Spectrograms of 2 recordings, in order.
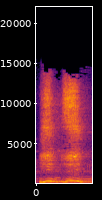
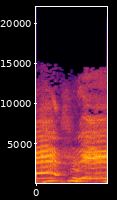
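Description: First: Buzzing zzz saw noise; saw sound. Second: Much higher shouted zzz; hyping kids to buzz louder. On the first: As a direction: buzz like a saw cutting wood. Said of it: "what kind of sound does it make". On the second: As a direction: yell the saw sound to win the contest. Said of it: "really loud 'cause it's gonna be a contest". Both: Shown as a demonstration.

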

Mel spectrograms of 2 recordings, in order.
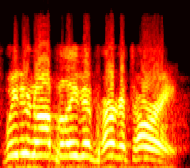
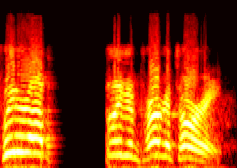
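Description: First: High, loud, fast mock declaration; hammed-up insistent denial; mock website proclamation. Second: High, loud, fast mock yell; hammed-up yelled denial. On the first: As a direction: read it like a banner in all caps. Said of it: "They say on their websites". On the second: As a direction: shout it like bold capital letters. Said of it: "It's like they're yelling at you".

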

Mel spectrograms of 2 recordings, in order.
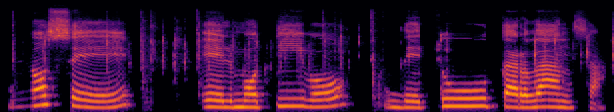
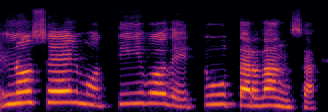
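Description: First: Very slow, phrase by phrase with pauses; slow dictation. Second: Higher, slow but joined-up reading; reading aloud to class. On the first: Teacher writes an example sentence, slow broken dictation. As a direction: dictate in pieces at writing speed. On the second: Teacher reads the example to pupils, higher joined-up reading. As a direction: read the whole sentence out in one go. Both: Shown as a demonstration.

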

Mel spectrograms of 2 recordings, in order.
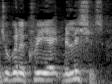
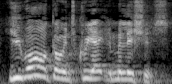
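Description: First: Said in the usual way. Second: ARE hit hard, every word spelled out; emphatic insistence. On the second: Real, not acted. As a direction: punch ARE and say "going to" in full. Repeats his warning emphatically.

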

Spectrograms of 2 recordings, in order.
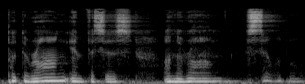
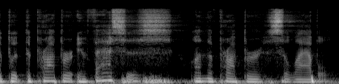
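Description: First: Said in the usual way. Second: "emphasis" and "syllable" each stressed on the middle syllable; misplaced stress. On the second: Shown as a demonstration. Preacher joking about proper emphasis, "emphasis" and "syllable" stressed on second syllables. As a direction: jokingly stress em-PHA-sis for "emphasis", syl-LA-ble for "syllable".

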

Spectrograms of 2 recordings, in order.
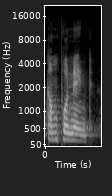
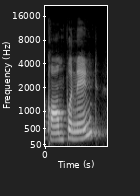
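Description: First: Component starting with a weak "kum"; correct pronunciation. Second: Component starting "kom", with an open o; wrong pronunciation. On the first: Teacher correcting the mistake, correctly pronounced. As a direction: say component as "kuhm-PO-nent". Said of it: "but component". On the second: Teacher showing the mistake, mispronounced. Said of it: "not component". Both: Shown as a demonstration.

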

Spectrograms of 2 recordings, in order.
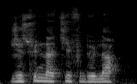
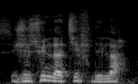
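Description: The two takes are said the same way.

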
